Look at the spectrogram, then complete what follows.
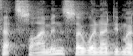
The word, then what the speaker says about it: Simons: myself, I said Aaron Simmons. And like, they went with it. And so they had to change my character's name because I didn't know how to pronounce Simons.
